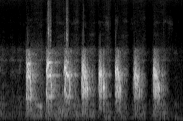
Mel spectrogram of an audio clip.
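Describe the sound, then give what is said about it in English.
A series of eight raspy plain turkey yelps made on a hand turkey call, evenly spaced and fairly loud, each note starting slightly higher before dropping into a rough, scratchy tail. “Just I would say a plain yelp. Just learn to do that. Try to get that little bit of a high front end and, and the rasp in the end.”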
